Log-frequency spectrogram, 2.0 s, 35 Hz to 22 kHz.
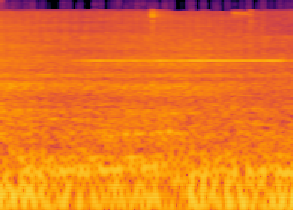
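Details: Honda Vario 110 scooter after water pump mechanical seal replacement (coolant had leaked into the oil, turning it milky, and the overheat light came on), coolant refilled, running about 5 minutes for a hose leak check: steady, even, smooth low idle with no knocks.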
